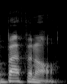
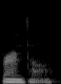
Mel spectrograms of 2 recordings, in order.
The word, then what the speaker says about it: Bernthal: Oh, Bethanol. Josh Bethanol. Bernthal. I thought his name was Bethanol. Yeah, no, it's Bernthal.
